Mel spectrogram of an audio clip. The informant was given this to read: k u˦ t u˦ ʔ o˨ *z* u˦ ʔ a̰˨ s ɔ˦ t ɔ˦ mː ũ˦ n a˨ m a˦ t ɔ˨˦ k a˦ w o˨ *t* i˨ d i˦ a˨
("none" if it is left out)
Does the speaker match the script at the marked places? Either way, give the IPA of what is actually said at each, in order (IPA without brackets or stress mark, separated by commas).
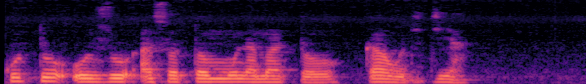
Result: z, d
